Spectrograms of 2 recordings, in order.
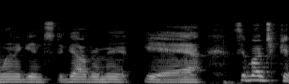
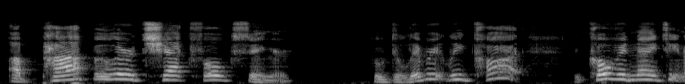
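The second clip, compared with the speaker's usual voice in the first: edging into sarcasm; 8 semitones higher than usual. Acted. Reading a news headline to viewers, half-sarcastic. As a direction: read the headline with a sarcastic lilt. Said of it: "I'm on the verge of serious news going into sarcasm".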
